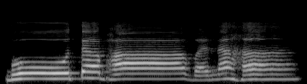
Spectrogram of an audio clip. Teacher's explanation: the visarga after na is pronounced as ha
